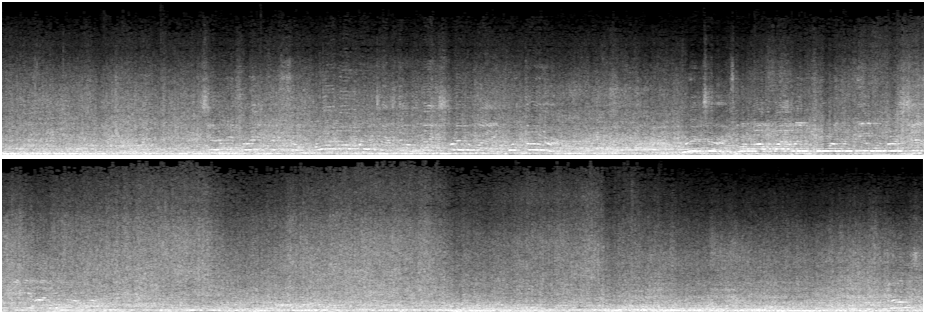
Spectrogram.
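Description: Race car engines roar and drone loudly outdoors.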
